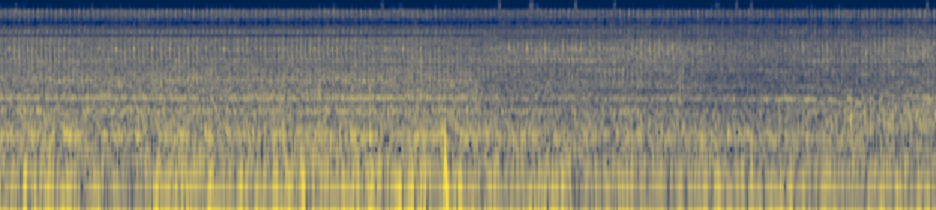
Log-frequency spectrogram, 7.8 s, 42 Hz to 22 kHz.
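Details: 2017 VW Passat 1.8, random multiple misfire cylinders 1–4 after a few minutes running, new NGK plugs: warm idle with uneven stumbling beat and shake; fixed by replacing the faulty camshaft adjuster (timing) solenoid.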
